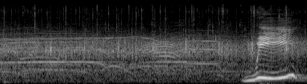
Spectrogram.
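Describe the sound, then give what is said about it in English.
A crowd applauds steadily for a few seconds, a dense wash of clapping with some whoops mixed in, before a single voice cuts in loudly over the tail of it. “Here's one that you won't clap up as much.”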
